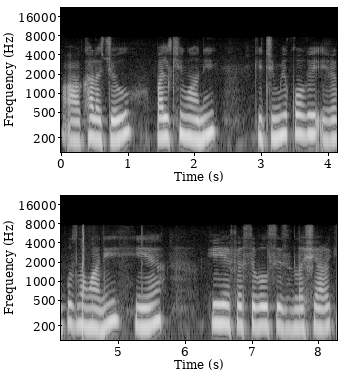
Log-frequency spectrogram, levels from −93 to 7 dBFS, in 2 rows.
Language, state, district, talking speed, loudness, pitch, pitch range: Sumi, Nagaland, Kohima, 130 wpm, -15 LUFS, 200 Hz, 190-220 Hz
